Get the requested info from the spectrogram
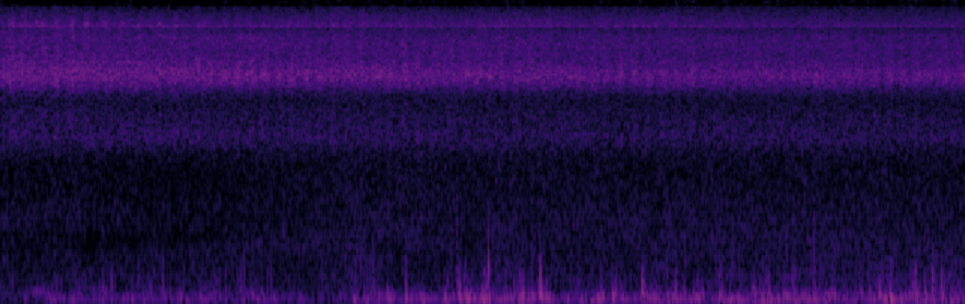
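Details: Cicadas drone near a babbling stream, a constant high buzzing wash, while the stream's splashing and gurgling come through more strongly, with small bursts of water sound.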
